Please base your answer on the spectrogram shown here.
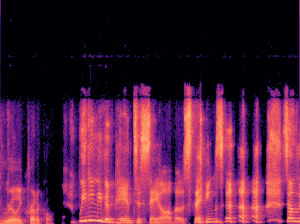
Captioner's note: chuckles; laughing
